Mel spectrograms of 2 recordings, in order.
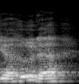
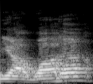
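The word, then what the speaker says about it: יהודה: is pronounced as Yahuwah, because Yahudah has always been pronounced that way. It's never been Yahwada or Yahvada, but it's been Yahudah.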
